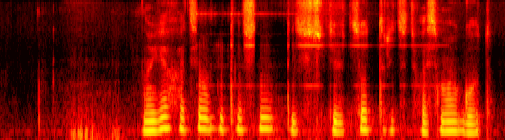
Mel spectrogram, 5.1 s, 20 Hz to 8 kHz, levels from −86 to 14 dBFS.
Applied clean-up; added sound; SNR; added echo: neural separator model SepFormer DNS4.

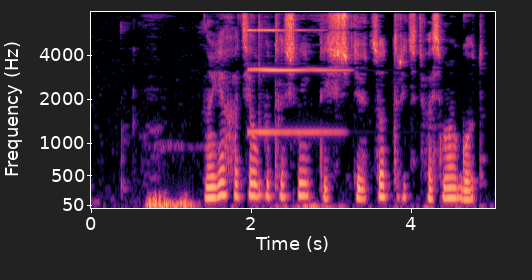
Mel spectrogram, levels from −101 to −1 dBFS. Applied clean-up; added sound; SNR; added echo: classical method Wiener filter.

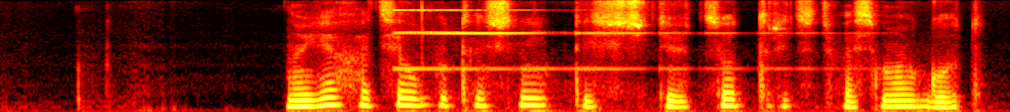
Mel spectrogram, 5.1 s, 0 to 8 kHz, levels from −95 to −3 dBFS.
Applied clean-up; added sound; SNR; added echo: neural mask model RNNoise.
